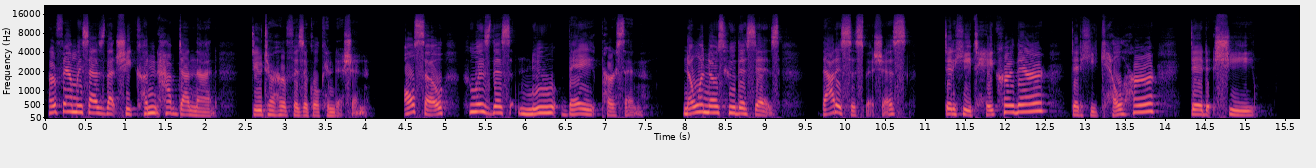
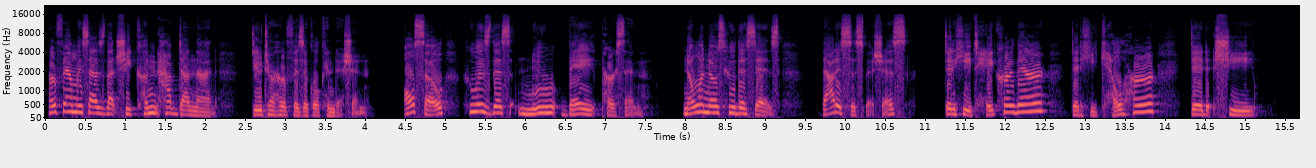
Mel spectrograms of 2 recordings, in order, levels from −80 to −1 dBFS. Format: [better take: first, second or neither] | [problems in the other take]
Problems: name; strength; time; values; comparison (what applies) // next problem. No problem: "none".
neither | distortion; slight; 10 dB below the speech; the same in both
